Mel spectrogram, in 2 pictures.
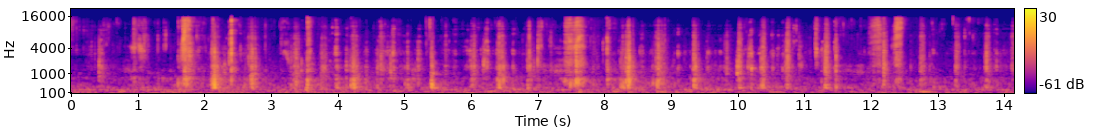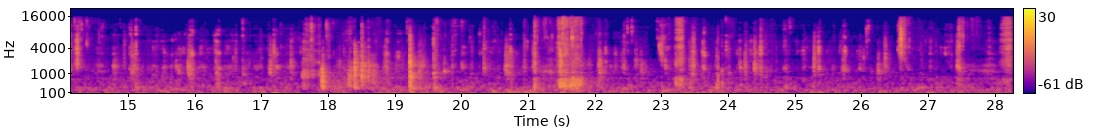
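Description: Close-miked mouth sounds of someone eating braised short ribs and rice: chewing with irregular sharp clicks and smacks, several a second.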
